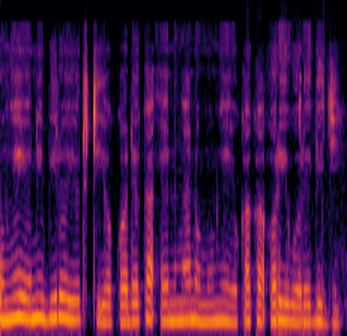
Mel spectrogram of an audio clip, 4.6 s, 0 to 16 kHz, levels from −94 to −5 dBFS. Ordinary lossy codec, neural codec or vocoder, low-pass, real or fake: Opus, 16 kbps; none; 14.4 kHz; real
